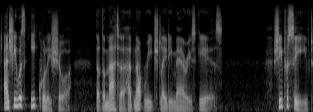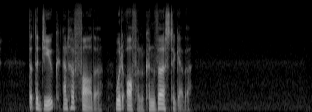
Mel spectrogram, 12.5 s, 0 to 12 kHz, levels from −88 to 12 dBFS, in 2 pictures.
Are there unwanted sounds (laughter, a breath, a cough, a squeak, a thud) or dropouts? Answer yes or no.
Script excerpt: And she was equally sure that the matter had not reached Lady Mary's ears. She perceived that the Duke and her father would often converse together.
no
